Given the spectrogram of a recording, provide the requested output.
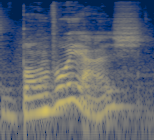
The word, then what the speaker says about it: bon voyage: Turkish to say have a great trip it's bon voyage so marry the Marigold is French so she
